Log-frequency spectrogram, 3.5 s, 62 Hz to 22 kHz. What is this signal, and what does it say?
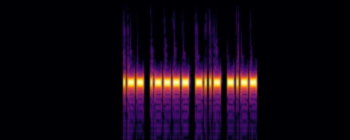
Morse code, heard as a keyed tone, about 53 wpm, 700 Hz. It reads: W1XY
